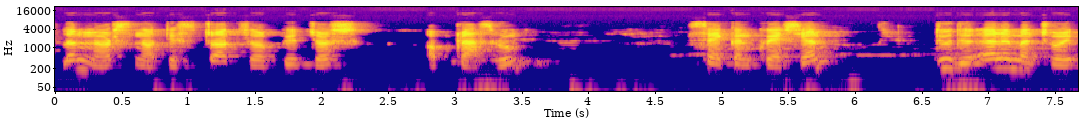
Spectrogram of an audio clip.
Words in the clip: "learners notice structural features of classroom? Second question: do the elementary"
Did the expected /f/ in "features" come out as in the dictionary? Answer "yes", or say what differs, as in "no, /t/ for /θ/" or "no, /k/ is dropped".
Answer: no, /p/ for /f/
